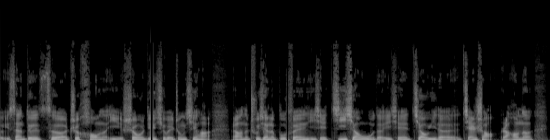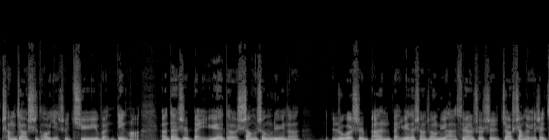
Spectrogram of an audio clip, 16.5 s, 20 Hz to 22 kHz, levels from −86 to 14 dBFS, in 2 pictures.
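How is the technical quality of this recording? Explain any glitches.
The recording has three brief dropouts. A gap between stream segments occurs at 2.25–2.29 s, 4.29–4.32 s and 8.31 s. Where 2 s segments meet, their timestamps leave a small hole that playback fills with silence, inserting hard-edged breaks of about 41 ms, 23 ms and under 10 ms.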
